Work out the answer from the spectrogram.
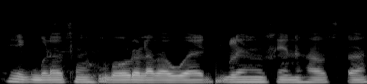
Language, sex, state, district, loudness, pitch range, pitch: Hindi, male, Uttar Pradesh, Etah, -28 LUFS, 105-110 Hz, 105 Hz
